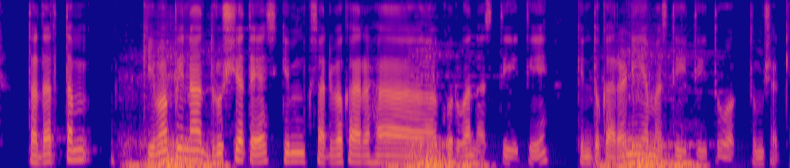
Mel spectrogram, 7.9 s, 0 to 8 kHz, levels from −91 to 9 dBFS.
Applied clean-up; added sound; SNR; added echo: classical method spectral subtraction.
